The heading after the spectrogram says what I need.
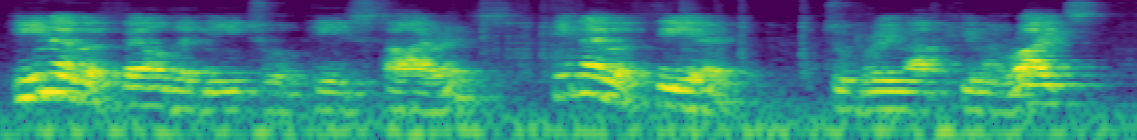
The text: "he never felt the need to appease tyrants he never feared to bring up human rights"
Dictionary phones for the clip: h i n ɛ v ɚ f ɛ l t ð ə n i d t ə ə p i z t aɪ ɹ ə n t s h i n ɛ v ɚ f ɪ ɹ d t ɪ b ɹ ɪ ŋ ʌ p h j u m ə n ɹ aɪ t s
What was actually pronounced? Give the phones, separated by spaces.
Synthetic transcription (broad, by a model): h i n ɛ v ɚ f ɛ l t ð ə n i d t ə ə p i z t aɪ ɹ ə n t s h i n ɛ v ɚ f ɪ ɹ d t ɪ b ɹ ɪ ŋ ʌ p h j u m ə n ɹ aɪ t s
